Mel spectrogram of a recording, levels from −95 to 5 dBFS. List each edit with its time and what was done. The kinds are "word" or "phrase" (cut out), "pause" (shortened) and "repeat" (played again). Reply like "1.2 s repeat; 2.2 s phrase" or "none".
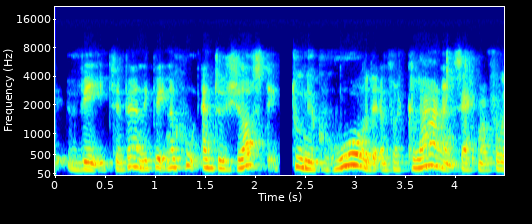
2.2 s word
